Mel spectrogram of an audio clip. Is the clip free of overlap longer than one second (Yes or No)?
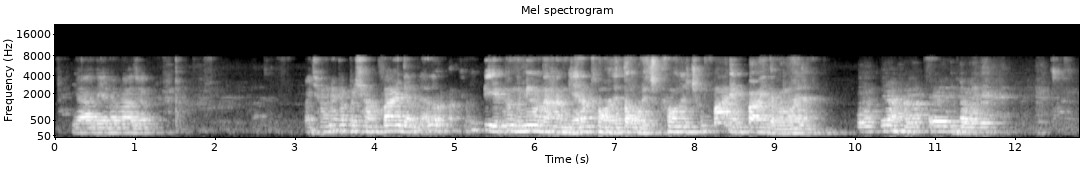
Yes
